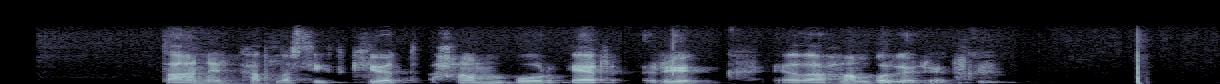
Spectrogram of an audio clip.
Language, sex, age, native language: Icelandic, male, 40-49, Icelandic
